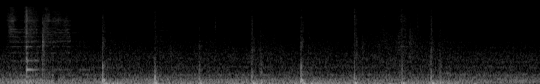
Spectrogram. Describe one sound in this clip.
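Footsteps echo across a large hall.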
